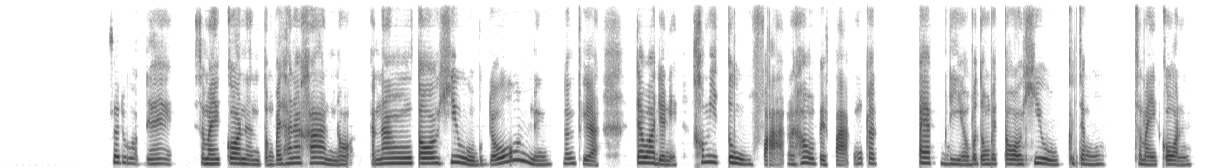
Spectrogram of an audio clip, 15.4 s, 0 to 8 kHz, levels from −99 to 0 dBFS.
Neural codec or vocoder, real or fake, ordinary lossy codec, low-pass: codec, 16 kHz, 8 kbps, FunCodec, trained on LibriTTS, 25 frames a second; fake; none; none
